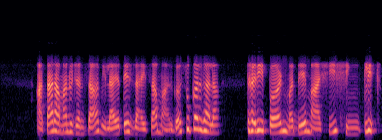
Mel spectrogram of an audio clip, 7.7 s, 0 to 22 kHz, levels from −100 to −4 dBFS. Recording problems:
phone-call audio; nothing above 3.5 kHz
background music; very faint; from 6 s on; 45 dB below the speech

